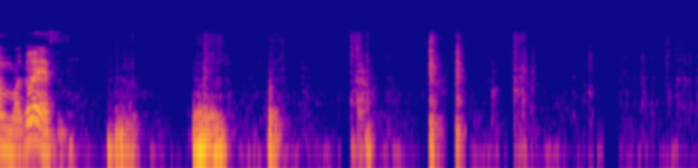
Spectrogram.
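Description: Plastic packages rustle and knock as they are handled.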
